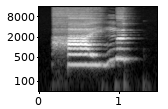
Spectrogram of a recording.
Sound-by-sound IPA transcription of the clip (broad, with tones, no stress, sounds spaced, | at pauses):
h aː˨ j ŋ ɵ˥ t̚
